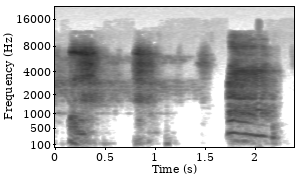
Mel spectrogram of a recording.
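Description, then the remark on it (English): A big, drawn-out yawn: a couple of breathy intakes followed by a long, loud, voiced exhale that slides downward in pitch before stopping. “oh big yawn”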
